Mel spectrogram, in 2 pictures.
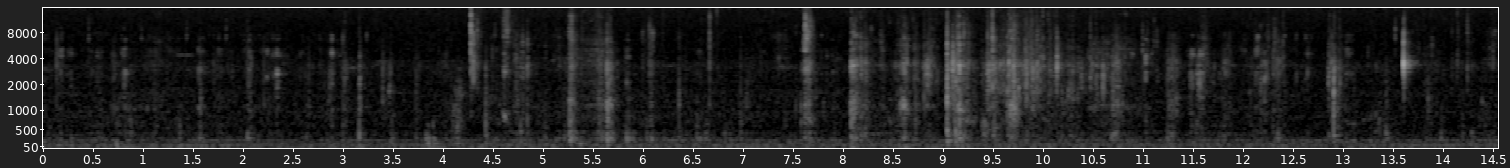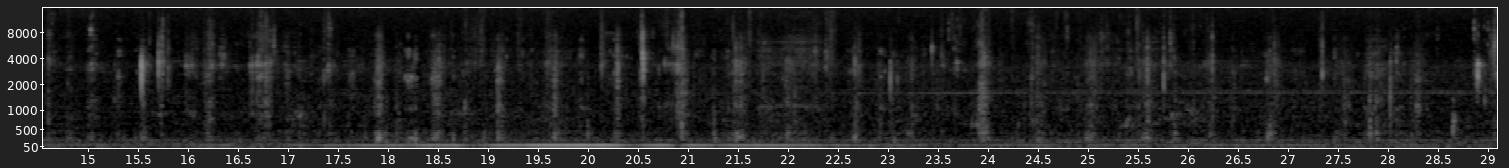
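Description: Close-up eating sounds: crunching bites and chewing of KFC Extra Crispy fried chicken, the crisp breading crackling sharply, thickest about a third of the way through. A low hum swells for a few seconds past the middle.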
